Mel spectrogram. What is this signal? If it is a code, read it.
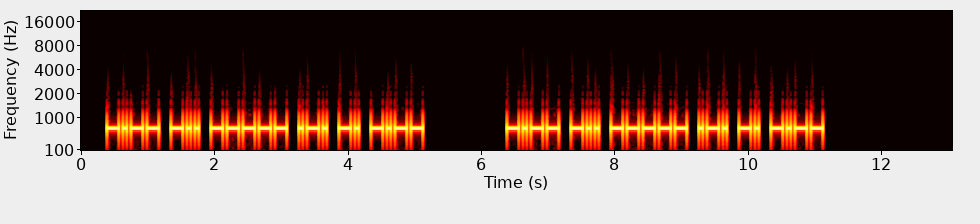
Morse code, heard as a keyed tone, about 20 wpm, 700 Hz. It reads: YD0RNY YD0RNY
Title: DXCC-100 Call Signs - 6 Characters - Repeated 3x - 20wpm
